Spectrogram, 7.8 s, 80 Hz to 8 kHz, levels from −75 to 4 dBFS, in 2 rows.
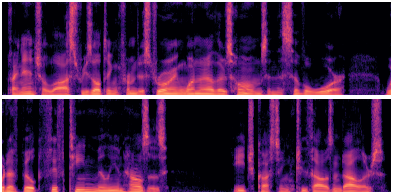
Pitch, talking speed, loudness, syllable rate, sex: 115 Hz, 185 wpm, -18 LUFS, 6.0 syllables/s, male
